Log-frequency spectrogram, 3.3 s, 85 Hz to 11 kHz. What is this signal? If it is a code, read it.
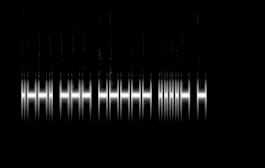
Morse code, heard as a keyed tone, about 36 wpm, 700 Hz. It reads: PO04T
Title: Code Groups - 5 Letter:Numbers - 35wpm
